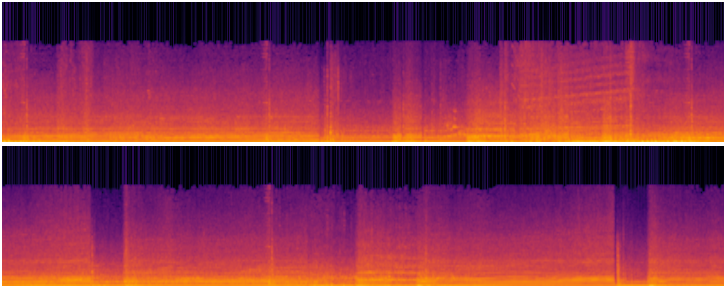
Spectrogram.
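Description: A car engine roars loudly, rising in pitch and dropping sharply with each gear change.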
